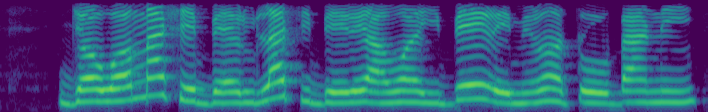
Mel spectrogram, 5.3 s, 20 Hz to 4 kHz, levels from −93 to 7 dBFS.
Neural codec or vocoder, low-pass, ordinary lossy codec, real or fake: none; 3.6 kHz; none; real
